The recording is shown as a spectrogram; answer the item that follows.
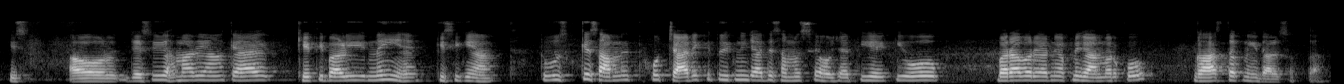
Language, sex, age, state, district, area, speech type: Hindi, male, 45-60, Madhya Pradesh, Betul, rural, spontaneous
